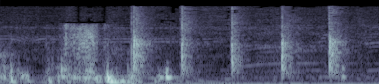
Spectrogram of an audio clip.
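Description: A thin, sparse sampled applause effect: a handful of sharp, evenly spaced claps at a steady rhythm, following a brief murmur of voice at the start.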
